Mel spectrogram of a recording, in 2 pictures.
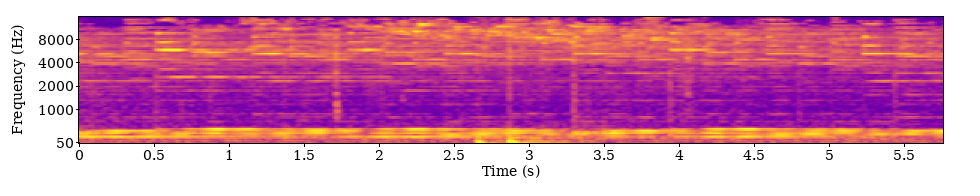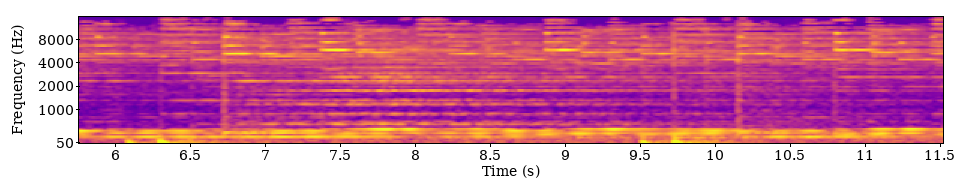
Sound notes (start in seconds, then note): none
